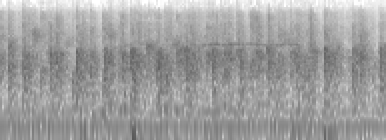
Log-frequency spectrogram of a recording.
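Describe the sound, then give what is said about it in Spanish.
Audience applause welcoming a musician at a poetry evening: a steady wash of many hands clapping, moderately loud, with a few distinct individual claps audible throughout and no speech over it. “vamos a empezar a calentar los bracitos recibiéndolo con un fuerte aplauso, el señor Jonah.”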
